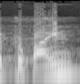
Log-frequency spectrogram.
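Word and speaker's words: propyne: तो इसको हम क्या प्रोनाउंस करेंगे? इथाइन, इसको बोलेंगे प्रोपाइन, इसको बोलेंगे ब्यूटाइन, इसको बोलेंगे पेंटाइन और इसको बोलेंगे हेक्साइन।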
